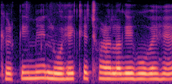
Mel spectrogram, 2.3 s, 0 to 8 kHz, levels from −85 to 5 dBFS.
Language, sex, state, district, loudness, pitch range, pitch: Urdu, female, Uttar Pradesh, Budaun, -13 LUFS, 190-210 Hz, 195 Hz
